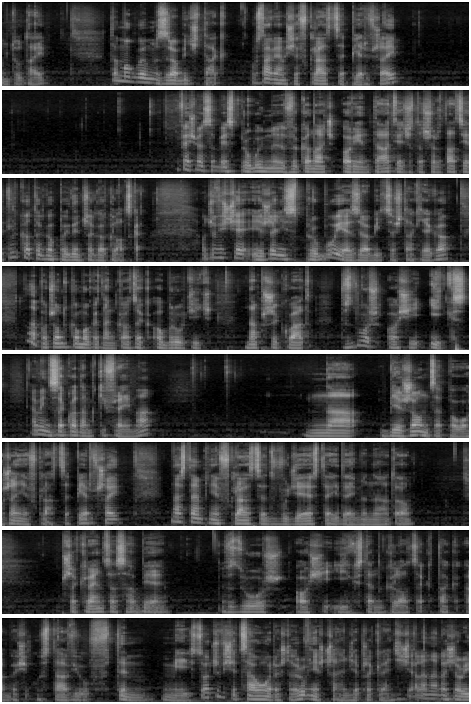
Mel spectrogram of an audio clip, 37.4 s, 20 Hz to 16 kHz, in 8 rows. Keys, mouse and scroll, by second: 0.2-2.6 right drag, 2.6-6.4 drag, 6.4-7.8 middle drag, 7.0-9.0 right drag, 10.6-15.0 middle drag, 15.0-17.2 right drag, 16.3 z, 16.8 z, 17.8-19.4 middle drag, 21.0 i, 26.5-28.2 drag, 28.2-29.4 middle drag, 29.0 r, 33.3-35.0 drag.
